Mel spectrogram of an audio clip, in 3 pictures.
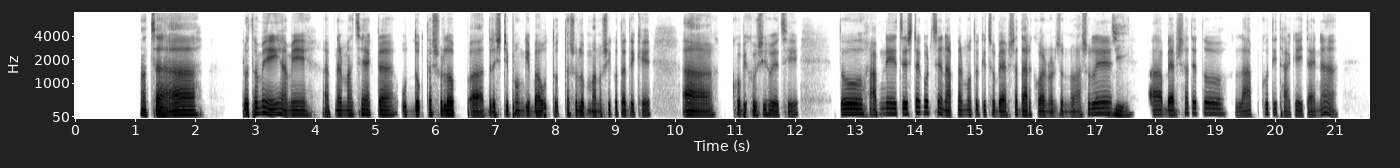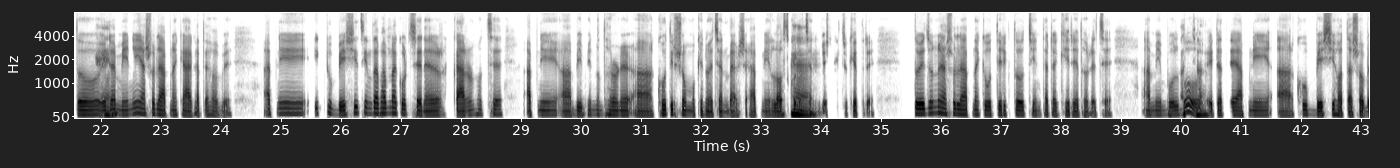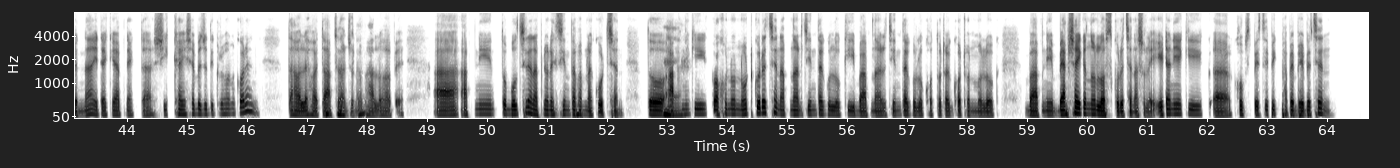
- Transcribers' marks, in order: tapping; in English: "specific"
- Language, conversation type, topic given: Bengali, advice, বাড়িতে থাকলে কীভাবে উদ্বেগ কমিয়ে আরাম করে থাকতে পারি?
- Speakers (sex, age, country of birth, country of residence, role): male, 20-24, Bangladesh, Bangladesh, advisor; male, 20-24, Bangladesh, Bangladesh, user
